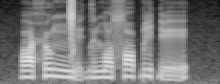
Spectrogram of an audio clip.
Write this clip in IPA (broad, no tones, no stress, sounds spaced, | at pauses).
ɔ ħ u ŋ͡ǀ ḛ ɡ ɵ n ʉ sˤ œ ɓ i ɗ ḛ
